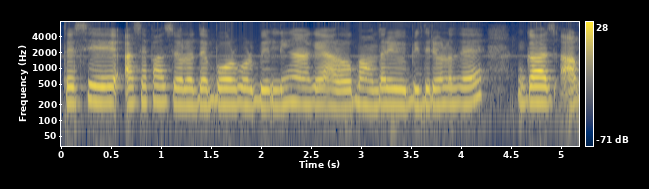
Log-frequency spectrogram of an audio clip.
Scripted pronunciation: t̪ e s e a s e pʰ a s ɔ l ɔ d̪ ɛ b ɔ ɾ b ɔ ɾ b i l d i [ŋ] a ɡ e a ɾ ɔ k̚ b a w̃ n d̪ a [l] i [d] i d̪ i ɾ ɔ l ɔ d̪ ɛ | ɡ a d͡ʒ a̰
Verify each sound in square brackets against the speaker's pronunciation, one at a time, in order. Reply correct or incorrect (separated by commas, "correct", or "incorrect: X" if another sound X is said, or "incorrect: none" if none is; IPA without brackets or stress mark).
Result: correct, incorrect: ɾ, incorrect: b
